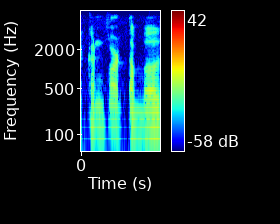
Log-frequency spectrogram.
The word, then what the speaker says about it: comfortable: Certainly, it would be more comfortable than the Bell and the Dragon. Just a quick word on pronunciation.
